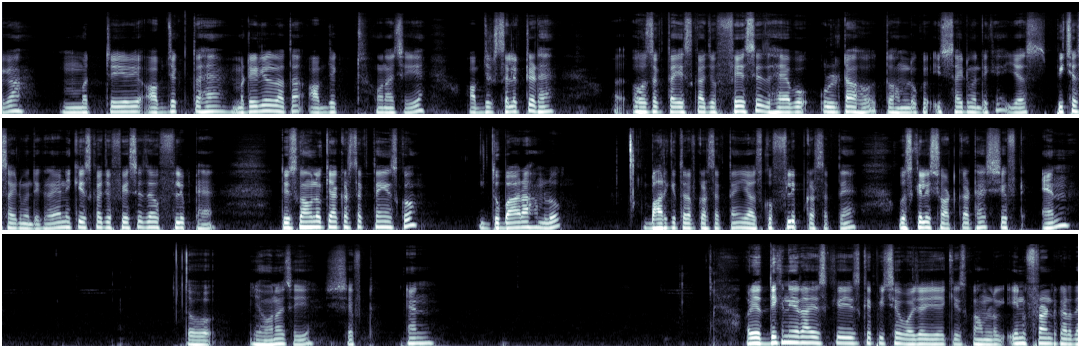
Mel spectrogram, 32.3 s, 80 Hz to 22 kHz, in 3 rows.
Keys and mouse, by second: 5.7 Tab, 20.8 shift+n, 23.3 g, 24.8-31.9 shift+middle drag, 25.5 shift+n, 31.9 click, 32.0-32.3 middle drag.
